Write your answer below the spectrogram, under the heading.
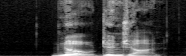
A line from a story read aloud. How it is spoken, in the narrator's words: I answered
